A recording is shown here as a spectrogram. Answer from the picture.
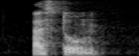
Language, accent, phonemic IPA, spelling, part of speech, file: French, France, /as.tom/, astome, adjective, LL-Q150 (fra)-astome.wav
- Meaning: astomatous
